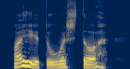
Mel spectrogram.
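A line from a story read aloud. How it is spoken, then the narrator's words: Lisping. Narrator (Russian): прошепелявил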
